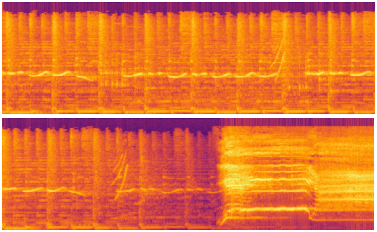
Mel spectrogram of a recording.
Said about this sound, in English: Let me startle you. I'm just doing the rebel yell here to kind of kick things off.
